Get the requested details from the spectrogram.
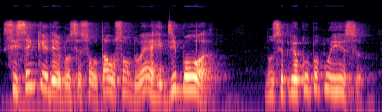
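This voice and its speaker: Man, English teacher, high-pitched, step-by-step pronunciation lesson, muffled lo-fi audio. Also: expressive, mellow. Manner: explains pronunciation step by step, models English words slowly; frequent checking tags to the viewer. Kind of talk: online language lesson.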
